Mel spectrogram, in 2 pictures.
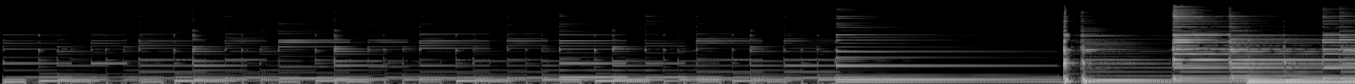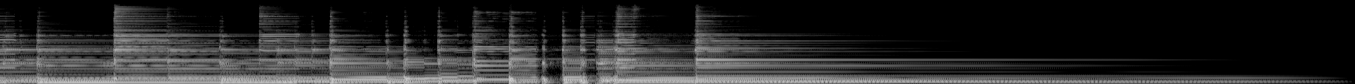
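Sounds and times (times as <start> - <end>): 
acoustic music: 0.0 - 27.0.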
